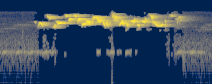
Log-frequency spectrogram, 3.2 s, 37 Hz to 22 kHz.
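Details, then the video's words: Yellow-throated bunting recorded in 2020: one rapid, high-pitched twittering phrase of jumbled chirps and trills lasting over two seconds, with a faint low hum and otherwise silent background. "노랑턱멧새, 여러번 듣기, 곤충소리, 새소리"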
